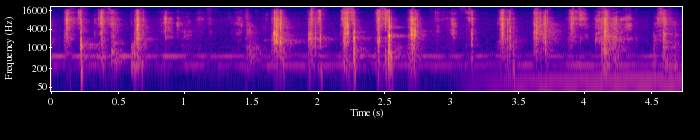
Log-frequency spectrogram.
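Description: Tarot cards being shuffled and drawn, a rapid run of crisp riffling flicks and snaps close by, irregular in rhythm, with a low steady hum running underneath.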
